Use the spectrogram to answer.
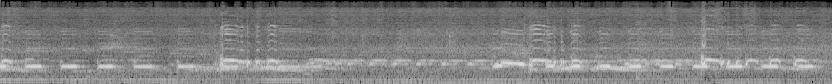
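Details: Zebra dove of a local and Bangkok cross, singing the melodious song meant to attract other zebra doves: fast, rolling cooing phrases of soft, slightly buzzy notes repeated in quick runs, with a brief lull midway.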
